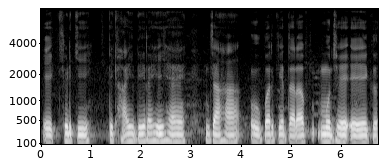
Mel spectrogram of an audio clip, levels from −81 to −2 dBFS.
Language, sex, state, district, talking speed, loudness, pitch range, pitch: Hindi, male, Bihar, Kaimur, 105 wpm, -16 LUFS, 110-120 Hz, 115 Hz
